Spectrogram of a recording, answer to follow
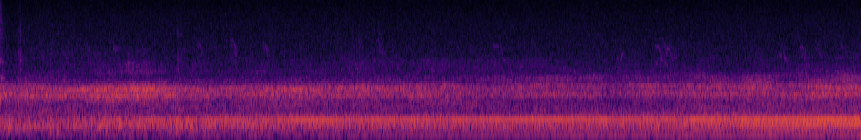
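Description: Steady hum of a car's engine idling, heard inside the cabin: several held low tones under a band of hiss, with no shot or impact.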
